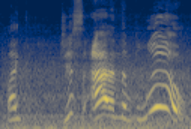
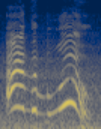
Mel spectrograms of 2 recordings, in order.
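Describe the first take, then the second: First: Higher, louder disbelief; indignant. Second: Much higher, louder "out of the blue"; peak indignation. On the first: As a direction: push "blue" up in outrage. Indignant over odd question. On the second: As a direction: top it with a near squeal of outrage. Repeat, more indignant. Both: Real, not acted.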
